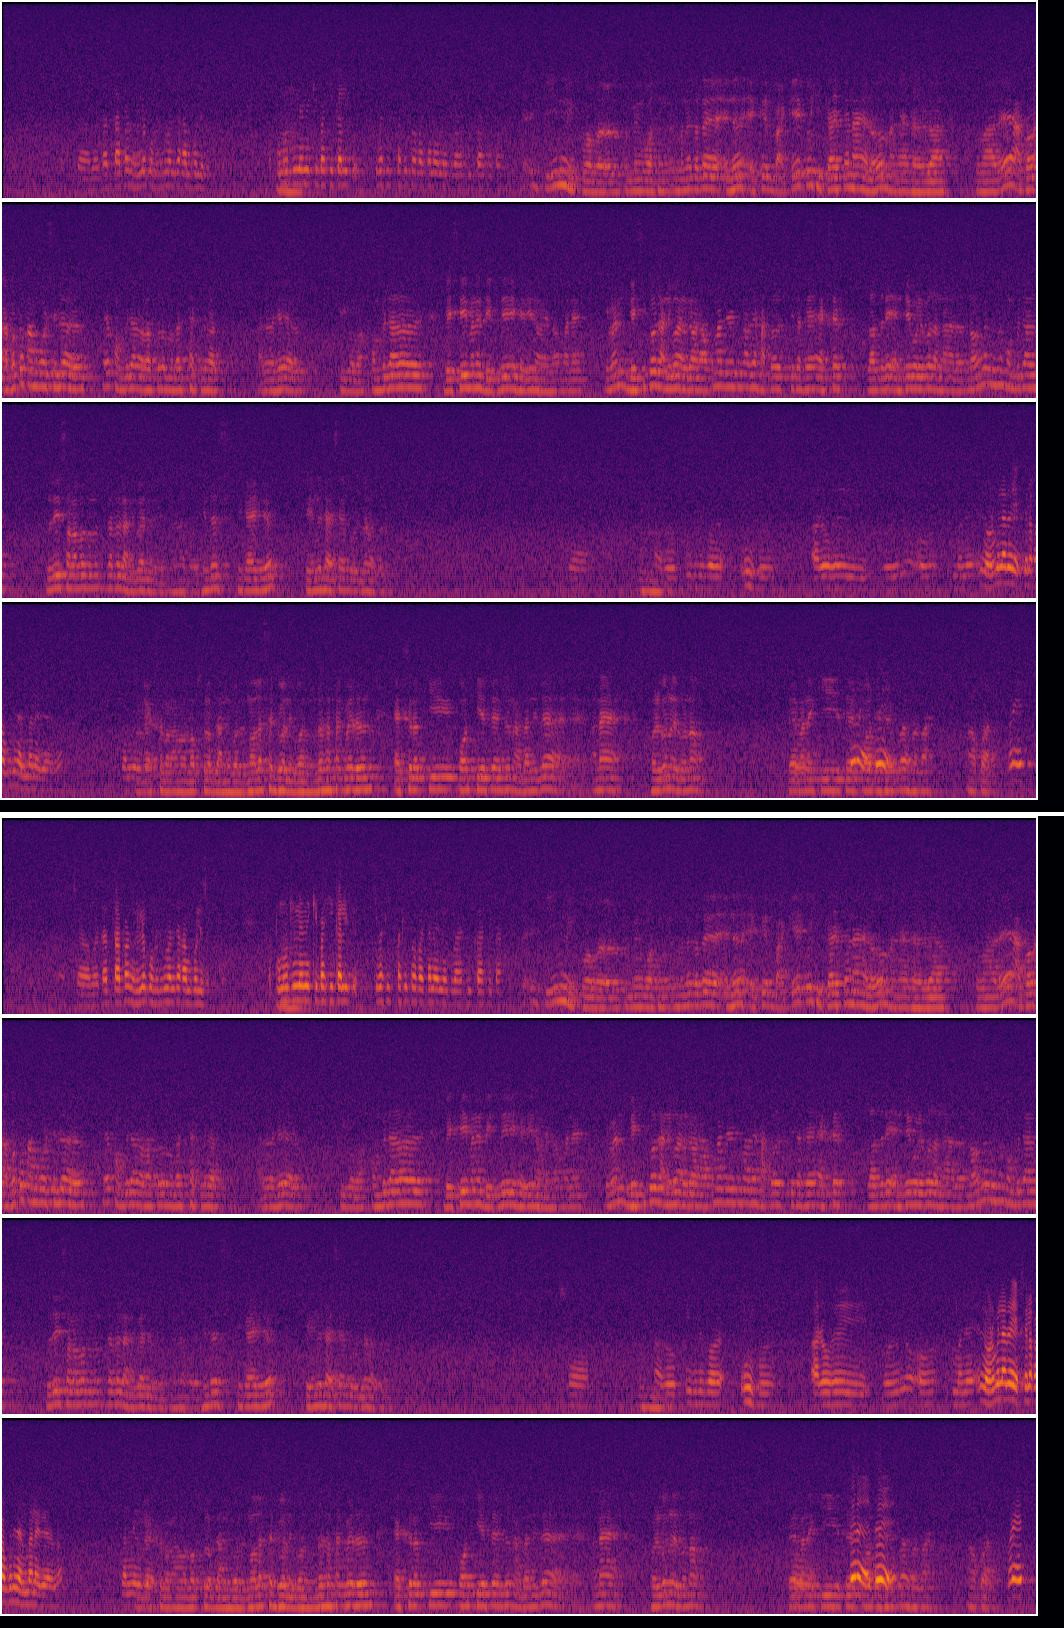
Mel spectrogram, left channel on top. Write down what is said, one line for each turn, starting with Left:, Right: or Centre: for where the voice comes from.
Right: আচ্ছা বা তাত তাৰ পৰা ধৰি লও পোন্ধৰ দিন মান যে কাম কৰিছে ক পোন্ধৰ
Left: উম হম
Right: দিন এনে কিবা শিকালি কিবা শিকপা চিকপা পাইছা নে এনেকুৱা শিকা চিকা
Left: এ কিনো শিকোৱা বাৰু আৰু তুমিও কোৱাচান মানে তাতে এনে একে বাক কে একো শিকা চিকা নাই আৰু মানে ধৰি লোৱা তোমাৰ এই আগৰ আগত টো কাম কৰিছিলো আৰু এই কম্পিউটাৰ অলপ চলপ নলেজ থাকিলে আ আৰু সেইয়ে আৰু কি ক'বা কম্পিউটাৰৰ বেছি মানে দিপলি হেৰি নহয় ন মানে ইমান বেছিকেও জানিব নালগে মানে অকণমান যদি তোমাৰ যে হাতৰ স্পীড আছে একচেছ লাৰ যদি এন চি কৰিব জানা আৰু নৰ্মেল ধৰা কম্পিউটাৰ যদি চলাব জানা তেতিয়াহ'লে জানিবাই তুমি এনেকৈ কিন্তু শিকাই দিয়ে এই খিনি চাই চাই কৰিলেই হ'ল আৰু
Right: আচ্ছা
Left: উম
Right: আৰু কি বুলি কয় উম হো আৰু সেই ধৰি লোৱা অ মানে নৰ্মেল আৰু এক্সেলৰ কামখিনি জানিবা লাগে আৰু ন জানলি হৈ যায়
Left: এক্সেলৰ
Right: আৰু।
Left: অলপ চলপ জানিব নলেজ থাকিব লাগিব নলেজ নাথাকিলে যেন। এক্সেলত কি ক'ত কি আছে এইটো নাজানিলে মানে ধৰিব নোৱাৰিব ন। এ
Right: উম
Left: মানে কি আছে
Right: তই
Left: কত
Right: তই
Left: দিছে বা ভাবা, অ কোৱা।
Right: মানে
